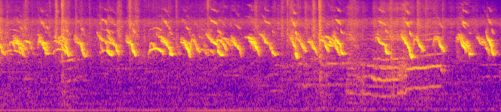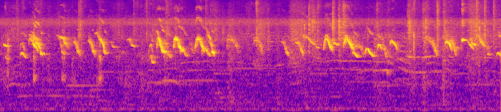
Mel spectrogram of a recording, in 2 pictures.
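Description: Chickens in a small backyard coop cluck steadily and chirp in a busy, close chorus, with a few higher calls rising above the flock.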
